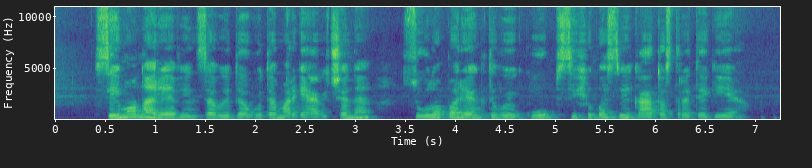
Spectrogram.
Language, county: Lithuanian, Kaunas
